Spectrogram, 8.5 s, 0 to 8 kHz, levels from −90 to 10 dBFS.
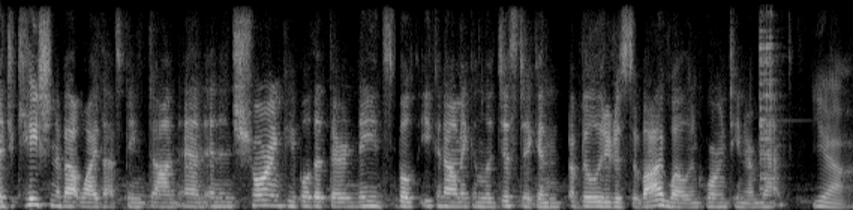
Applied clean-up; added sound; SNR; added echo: none; Tools; 13 dB; none.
